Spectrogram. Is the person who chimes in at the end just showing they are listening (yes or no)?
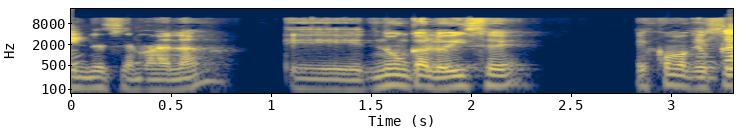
no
